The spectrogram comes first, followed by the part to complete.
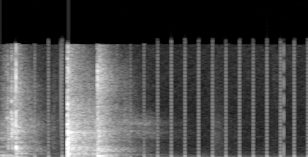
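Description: A sudden crackly burst, then a fast, even train of faint clicks, about a dozen a second: a fault in the audio recording that the uploader could not explain or remove.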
